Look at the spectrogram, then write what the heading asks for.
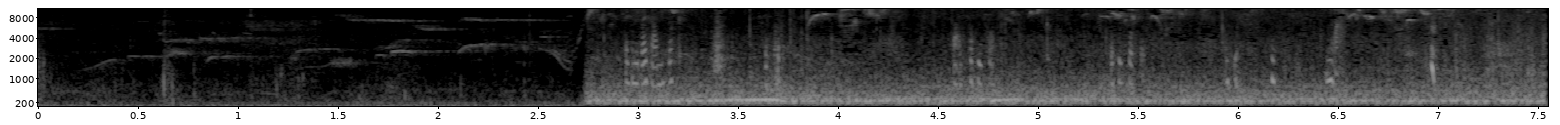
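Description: Faint bird calls. Then, almost three seconds in, a steady hiss with scattered light taps sets in suddenly and becomes the louder sound.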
